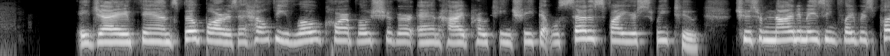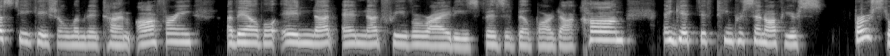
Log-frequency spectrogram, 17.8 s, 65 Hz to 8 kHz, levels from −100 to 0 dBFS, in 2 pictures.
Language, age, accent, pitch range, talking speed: English, 50-69, American, 185-245 Hz, 140 wpm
